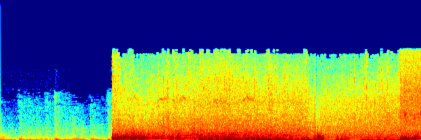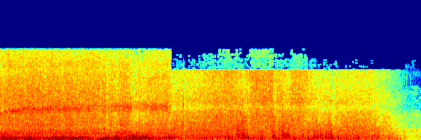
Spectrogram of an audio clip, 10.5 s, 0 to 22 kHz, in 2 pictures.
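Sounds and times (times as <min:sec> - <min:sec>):
dense wash of driving rain: 0:01.4 - 0:10.3
crashing surf: 0:01.4 - 0:10.4
southwesterly lodos windstorm roaring in gusts in western Turkey: 0:01.4 - 0:10.5.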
